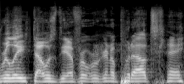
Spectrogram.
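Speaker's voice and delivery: angry coach voice. Retelling a coach scolding the team after a sloppy win: imitating an angry coach. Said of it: "your coach is fucking pissed at you".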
